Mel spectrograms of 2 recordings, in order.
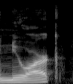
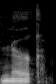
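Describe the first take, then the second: First: The word is said with two syllables. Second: The word is squeezed into one syllable. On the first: The speaker is not from Newark, Ohio. "if you're not from here, you might say Newark" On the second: The speaker lives in Newark, Ohio. "you get that down to one syllable, it becomes Newark"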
